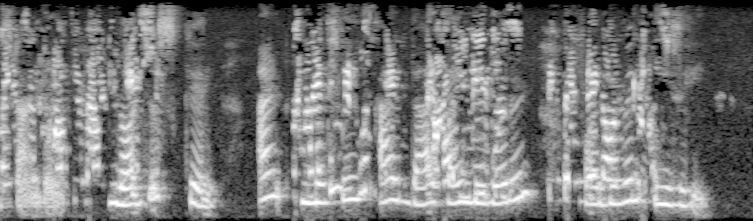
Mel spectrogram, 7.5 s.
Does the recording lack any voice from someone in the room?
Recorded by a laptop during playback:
No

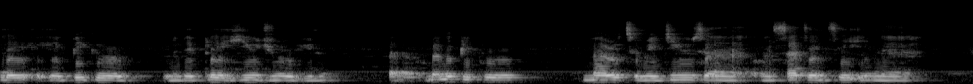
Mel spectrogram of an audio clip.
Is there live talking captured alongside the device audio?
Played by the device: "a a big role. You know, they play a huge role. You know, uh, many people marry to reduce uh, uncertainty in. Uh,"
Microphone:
No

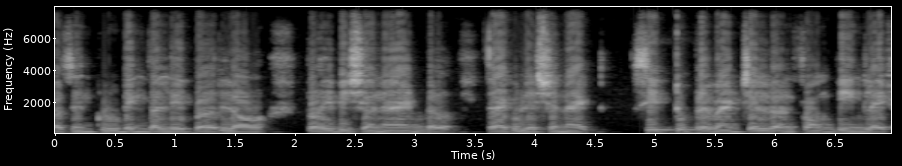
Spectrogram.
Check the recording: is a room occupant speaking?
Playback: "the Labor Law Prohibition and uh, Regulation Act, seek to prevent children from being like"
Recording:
No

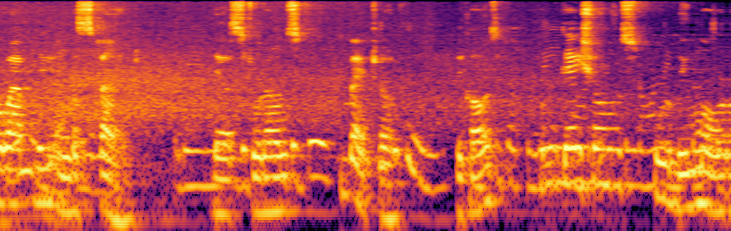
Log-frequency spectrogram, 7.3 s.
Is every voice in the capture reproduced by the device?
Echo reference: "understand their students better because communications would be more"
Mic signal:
No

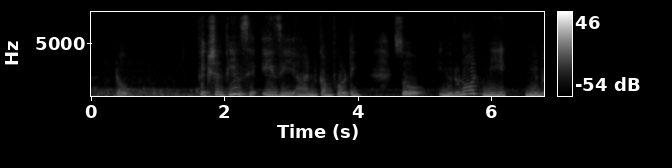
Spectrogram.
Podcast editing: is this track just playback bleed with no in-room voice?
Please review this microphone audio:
Yes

